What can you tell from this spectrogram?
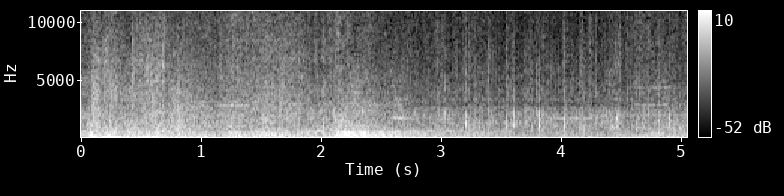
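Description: A crowd applauding: a dense, steady wash of clapping that thins out in the second half, leaving sharper individual claps standing out.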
